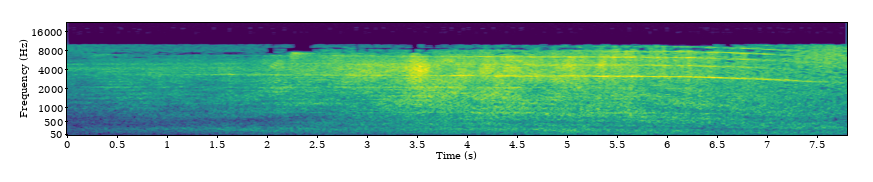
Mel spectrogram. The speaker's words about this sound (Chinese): 刚才飞机降落的时候，近到可以跟天台的人握手那么挤，几刺激啊。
